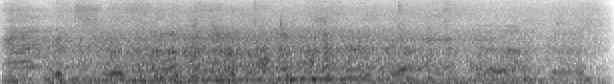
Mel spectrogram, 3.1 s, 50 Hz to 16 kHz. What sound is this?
big crowd a little laughter 2
A big crowd of people laughing. Recorded with Sony HI-MD walkman MZ-NH1 minidisc recorder and a pair of binaural microphones.
laughter, outdoor, laugh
